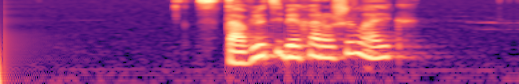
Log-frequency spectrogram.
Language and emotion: Russian, positive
